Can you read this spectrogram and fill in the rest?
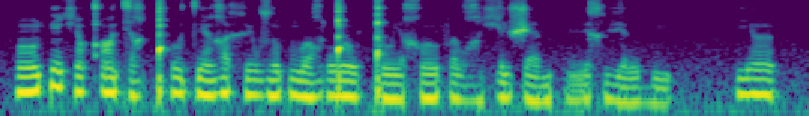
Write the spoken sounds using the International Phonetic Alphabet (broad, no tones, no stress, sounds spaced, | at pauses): õ pʲ ɛ̃ ç ɐ̃ qʼ õ tʲ ə ʁ ǃʰ u tʲ ɛ̃ ʁ ə x y w z õ p m o ʁ ŋ͡ǃ õ w ǃ ũ j χ ũ f ə w ʁ ə̤ ç ə j ʃ ɛ b ṳ p rʲ ɐ x vʲ ɐ ŋ ṳ j | j ə̃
